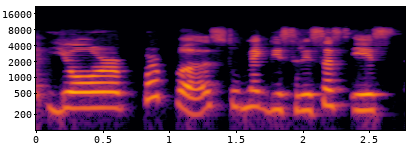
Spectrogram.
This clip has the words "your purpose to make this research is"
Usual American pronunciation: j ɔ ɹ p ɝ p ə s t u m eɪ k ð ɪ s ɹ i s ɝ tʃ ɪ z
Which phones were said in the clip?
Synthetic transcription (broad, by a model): j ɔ ɹ p ɝ p ə s t u m eɪ k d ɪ s ɹ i s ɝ s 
